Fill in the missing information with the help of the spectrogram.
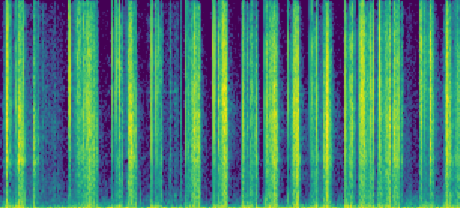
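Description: Long red nails scratch the rough crystalline surface of a hand-sized pink Himalayan rock salt candle holder while it is held. The result is a rapid series of dry, bright, raspy scratching strokes with short pauses between them, each stroke dying away almost instantly.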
